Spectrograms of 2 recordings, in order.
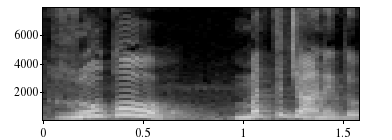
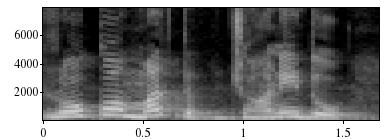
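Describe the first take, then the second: First: There is a pause after the first word. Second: There is a pause after the second word. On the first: Stop them; do not let them go. "रोक लो जाने मत दो" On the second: Do not stop them; let them go. "मत रोको जाने दो"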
